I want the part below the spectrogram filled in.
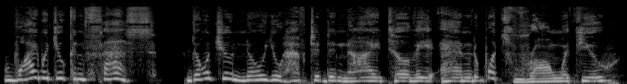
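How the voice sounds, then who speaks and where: A man's voice: fairly high pitch, takes it slowly, a little mellow, no room sound, voice pushed up. A man voicing an arrogant, blustering father who rants indignantly in a story. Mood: angry accusing. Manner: ranting, indignant.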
